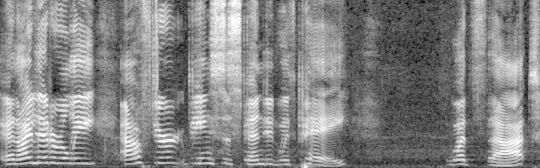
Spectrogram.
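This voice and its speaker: Her voice raised and projected, a woman talks at a fairly slow pace with a high pitch and lively intonation. Noticeable background noise sits behind her. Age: 60s. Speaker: rally speaker, former family counselor. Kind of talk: rally speech. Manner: halting.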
